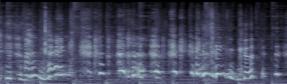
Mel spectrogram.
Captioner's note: laughing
